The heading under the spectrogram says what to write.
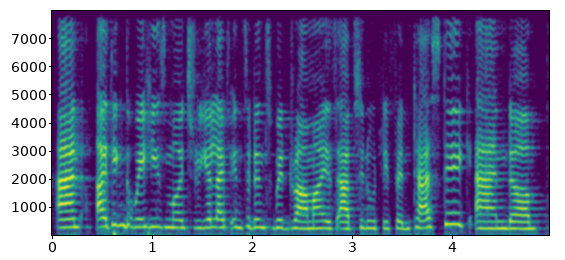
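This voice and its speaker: A woman's voice: high voice, fairly even intonation, fairly quick, sharp tone. A woman with a North Indian accent hosting a live event, introducing guests in an effusive, enthusiastic style. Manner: effusive, gushing. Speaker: event host introducing panelists. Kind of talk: enthusiastic live stage presenting, mixing English and Hindi.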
